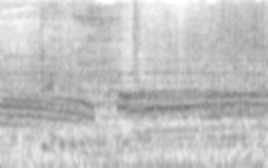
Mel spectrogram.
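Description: Anime soundtrack: music under a long, drawn-out cry. The cry slides downward, breaks off shortly before a second in and starts again higher. A low rumble runs beneath it.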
